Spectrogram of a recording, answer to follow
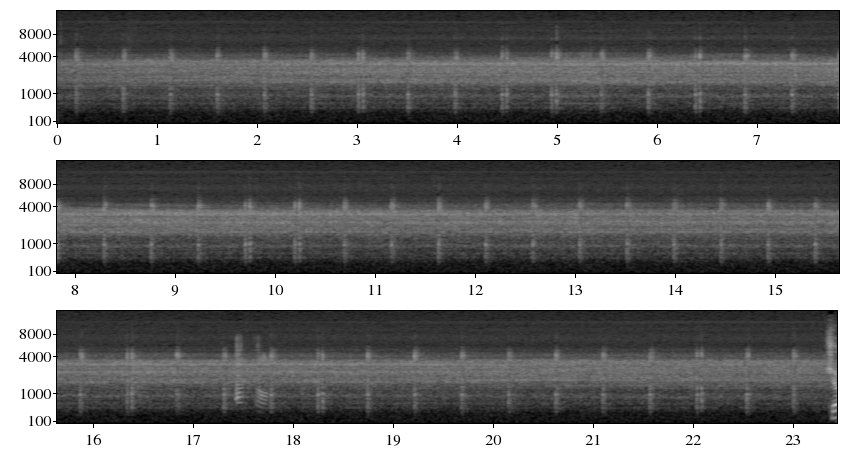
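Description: Ghost-hunting spirit box scanning: steady radio static with a regular ticking about three times a second as it sweeps. A brief voice-like warble breaks through about three-quarters of the way in.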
